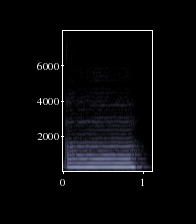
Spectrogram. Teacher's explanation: کھڑا زبر کو ہم 2 سیکنڈ کی دیر لگا کر کھینچیں گے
